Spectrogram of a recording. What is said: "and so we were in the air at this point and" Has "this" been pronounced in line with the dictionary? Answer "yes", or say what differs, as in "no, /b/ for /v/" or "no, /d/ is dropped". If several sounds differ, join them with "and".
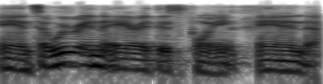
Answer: yes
